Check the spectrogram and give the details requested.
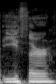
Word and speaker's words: Aether: That's active at the moment, and then Ether, which is my more actually, I don't know.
